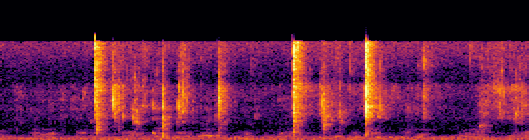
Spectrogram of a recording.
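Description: Close-miked chewing and lip-smacking while eating fried frog and rice by hand: a handful of sharp, wet mouth clicks at irregular intervals.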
